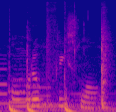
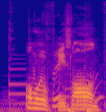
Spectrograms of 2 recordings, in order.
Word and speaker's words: Omroep Friesland: Omroep Friesland. Omroep Friesland.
